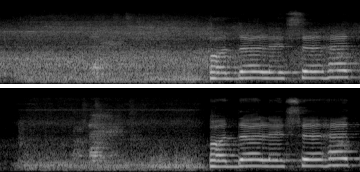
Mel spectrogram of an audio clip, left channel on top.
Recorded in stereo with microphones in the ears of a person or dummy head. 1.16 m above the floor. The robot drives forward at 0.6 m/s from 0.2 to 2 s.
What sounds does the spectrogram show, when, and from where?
0.7 s a sneeze: 75° right (ahead or behind), 8.5 m; by 1.2 s 80° right, 8.5 m
2.1 s singing: 10° right (ahead or behind), 0.6 m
